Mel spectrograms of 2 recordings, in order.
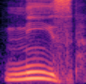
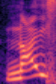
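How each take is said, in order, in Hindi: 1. स्वर 'ee' जैसा सुनाई देता है। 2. स्वर 'eye' जैसा सुनाई देता है। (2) "नाइस नहीं"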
